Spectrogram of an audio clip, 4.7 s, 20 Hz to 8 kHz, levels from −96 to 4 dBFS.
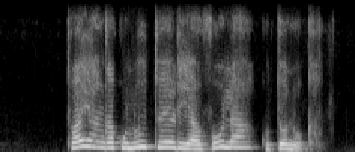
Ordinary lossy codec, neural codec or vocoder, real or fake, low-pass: Opus, 16 kbps; none; real; 7.2 kHz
